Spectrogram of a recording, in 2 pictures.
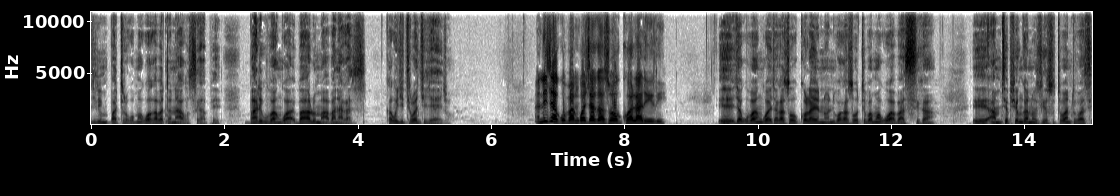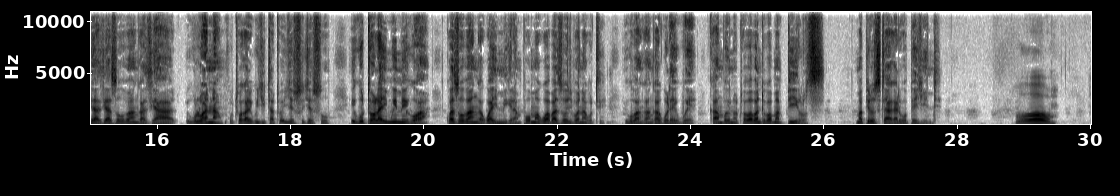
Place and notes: Regina Munkuli interviews Mr. Mwinde, Historian at Chief Siansali’s Court, about the traditional tribal identification which was customary among Batonga women, namely the removal of the front six teeth. Regina then asks about the traditional marriage among the Batonga and Samuel Mwinde describes in detail how, and through whom a marriage was arranged between two families. The interview also briefly touches upon the performance of Ngoma Buntibe; Mr Mwinde explains that traditionally, it is played to honour a married man who has passed on, mainly, for a chief or headman. Traditionally, it is only performed in the context of a funeral.
Zimbabwe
